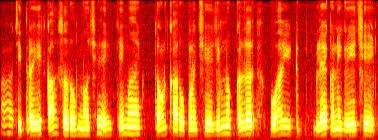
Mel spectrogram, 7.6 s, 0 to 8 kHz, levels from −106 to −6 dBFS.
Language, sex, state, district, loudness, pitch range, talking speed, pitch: Gujarati, male, Gujarat, Valsad, -18 LUFS, 125-145 Hz, 160 wpm, 130 Hz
